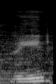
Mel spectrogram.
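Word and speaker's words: range: के लिए मैं कहूंगा बिगनिंग में आर is pronounced, but differently from Urdu. Urdu से डिफरेंट प्रोनाउंस करते हैं। जैसे मैंने आपको एग्जांपल दे दी, रेंज, रेंज, रेंज, रेंज। लग ऐसा रहा है जैसे हम अरेंज कह रहे हैं, लेकिन अरेंज और रेंज में फर्क है।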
